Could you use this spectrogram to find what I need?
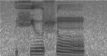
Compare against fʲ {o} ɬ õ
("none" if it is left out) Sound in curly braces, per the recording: u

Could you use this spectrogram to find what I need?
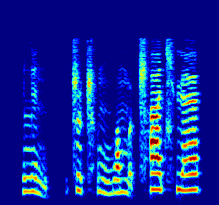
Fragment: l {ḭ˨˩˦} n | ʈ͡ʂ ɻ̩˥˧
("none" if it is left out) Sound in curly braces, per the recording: i˥˩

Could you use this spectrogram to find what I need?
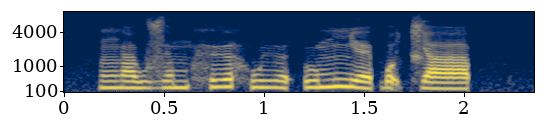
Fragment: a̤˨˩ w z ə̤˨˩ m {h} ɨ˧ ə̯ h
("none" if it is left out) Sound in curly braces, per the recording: h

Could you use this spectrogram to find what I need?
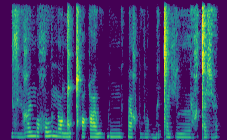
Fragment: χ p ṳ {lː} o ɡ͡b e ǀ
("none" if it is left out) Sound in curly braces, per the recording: l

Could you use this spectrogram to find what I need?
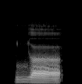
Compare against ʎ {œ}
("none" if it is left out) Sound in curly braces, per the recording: œ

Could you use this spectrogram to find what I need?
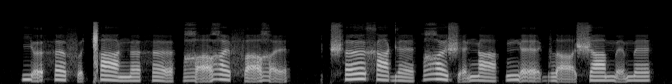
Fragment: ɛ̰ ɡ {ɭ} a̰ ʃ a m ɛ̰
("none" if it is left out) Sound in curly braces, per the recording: l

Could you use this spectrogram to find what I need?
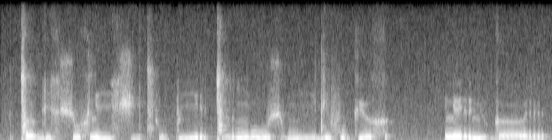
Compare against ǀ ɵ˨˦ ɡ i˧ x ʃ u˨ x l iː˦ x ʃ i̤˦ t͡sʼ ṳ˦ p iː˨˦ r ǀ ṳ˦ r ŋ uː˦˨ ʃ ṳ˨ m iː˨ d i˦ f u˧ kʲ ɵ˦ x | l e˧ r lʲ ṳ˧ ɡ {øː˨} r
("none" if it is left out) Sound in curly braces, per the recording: ɵː˨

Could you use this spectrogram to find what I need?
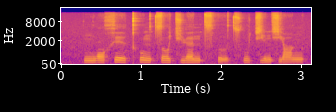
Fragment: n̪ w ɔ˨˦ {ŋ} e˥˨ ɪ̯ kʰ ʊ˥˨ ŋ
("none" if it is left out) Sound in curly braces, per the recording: x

